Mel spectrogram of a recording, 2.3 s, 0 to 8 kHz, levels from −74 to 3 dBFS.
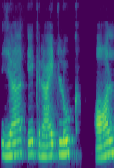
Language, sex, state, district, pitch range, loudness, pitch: Magahi, male, Bihar, Gaya, 155-180 Hz, -16 LUFS, 165 Hz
